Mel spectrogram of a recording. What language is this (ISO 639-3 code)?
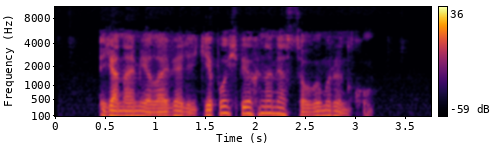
bel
